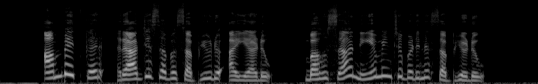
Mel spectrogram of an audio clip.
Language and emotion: Telugu, neutral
